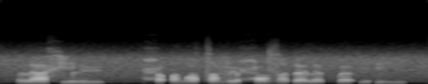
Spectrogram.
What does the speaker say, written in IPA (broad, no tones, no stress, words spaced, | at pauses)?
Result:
la xily | ħɔʔiðˤɐ tˤivy ħɔzˤi ɗɐ lɐ k͡pɐ ʔiɗi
